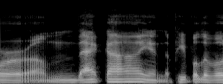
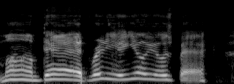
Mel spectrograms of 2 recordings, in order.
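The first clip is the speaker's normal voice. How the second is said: put-on voice calling out, pitched higher; 13 semitones higher than usual. Picturing a yo-yo fan calling up from the basement: imitating a yo-yo fan calling upstairs. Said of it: "He's calling up, uh, from the basement".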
